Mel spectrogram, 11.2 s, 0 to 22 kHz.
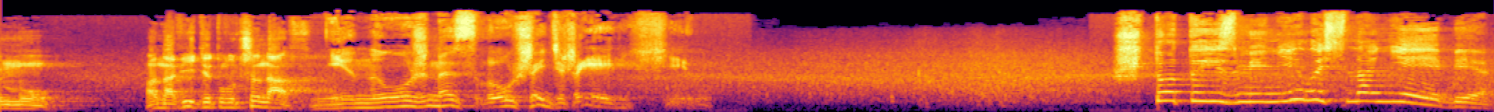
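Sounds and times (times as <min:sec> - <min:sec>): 
speech: 0:00.0 - 0:00.5, 0:01.1 - 0:05.5, 0:08.7 - 0:11.1
wind blowing in off the sea: 0:00.0 - 0:11.1.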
